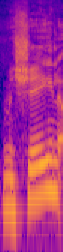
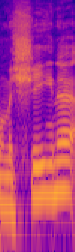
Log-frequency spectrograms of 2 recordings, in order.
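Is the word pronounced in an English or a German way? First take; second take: English; German. First: It is pronounced the ordinary English way. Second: It is pronounced the German way.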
